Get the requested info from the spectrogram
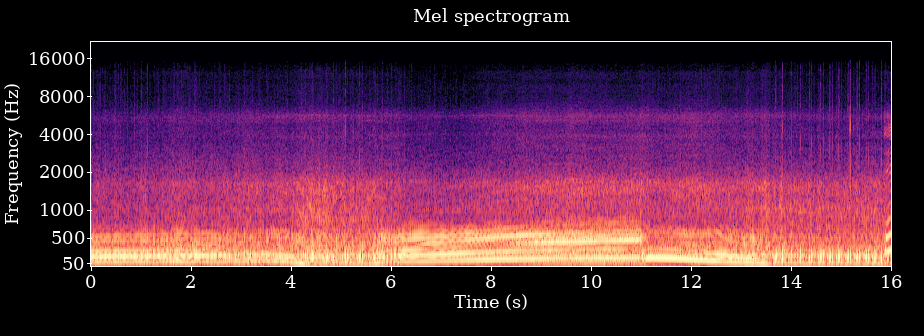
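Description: Sport motorcycle engine heard from the rider's camera: running at a steady pitch, dropping away about four seconds in, then rising steadily in pitch as it accelerates for about five seconds before falling away again, leaving only wind and road rush near the end.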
